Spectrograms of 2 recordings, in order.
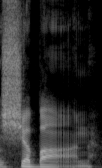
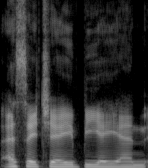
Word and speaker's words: Siobhan: how do you say her name Siobhan Shabban Shabban. Sha Sha S h a b- an is how you pronounce it. Shabban.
